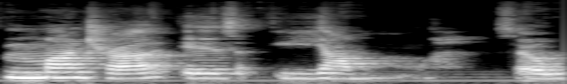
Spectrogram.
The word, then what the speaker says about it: yam: is associated with air and its mantra is yum so y-a-m but it's pronounced yam the heart chakra is like i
